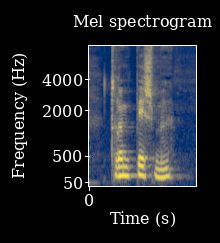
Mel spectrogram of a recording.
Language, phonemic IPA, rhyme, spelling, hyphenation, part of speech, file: Dutch, /ˌtrʏmˈpɪs.mə/, -ɪsmə, trumpisme, trum‧pis‧me, noun, Nl-trumpisme.ogg
- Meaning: Trumpism, the nativist ideology of Donald Trump and his supporters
